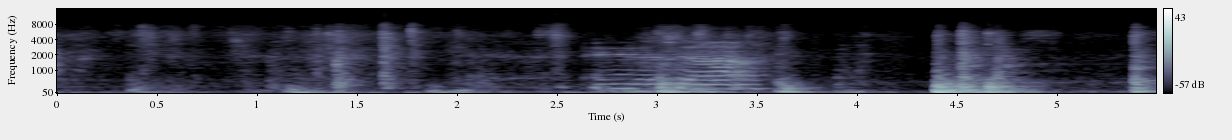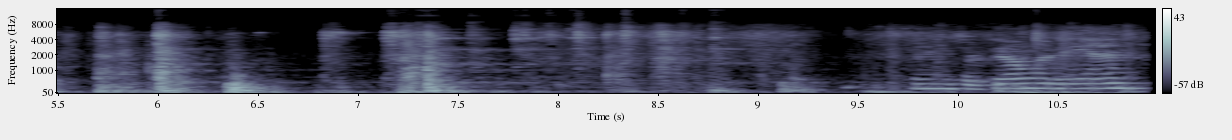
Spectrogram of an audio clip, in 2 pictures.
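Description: Canned goods and packages being set onto pantry shelves: a series of knocks and clinks, with one heavier thud about four and a half seconds in.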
